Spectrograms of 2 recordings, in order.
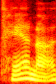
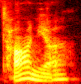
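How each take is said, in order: First: The name has no y sound after n. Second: The name has a y sound after n. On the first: The speaker calls it wrong. "It's not Tana" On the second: The speaker calls it right. "it's Tanya"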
